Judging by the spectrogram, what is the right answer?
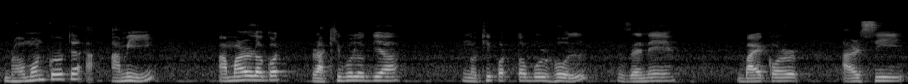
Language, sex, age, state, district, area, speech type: Assamese, male, 18-30, Assam, Lakhimpur, rural, spontaneous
